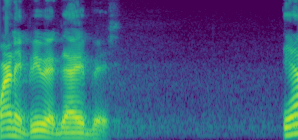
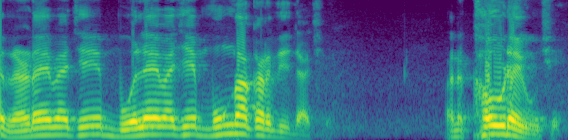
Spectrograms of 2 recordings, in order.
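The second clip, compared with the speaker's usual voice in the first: ordinary talk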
